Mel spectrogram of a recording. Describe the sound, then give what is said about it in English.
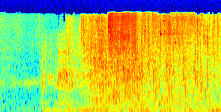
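Small pieces of stone tumbling down a rock face: after a quiet half second a loud crashing rumble sets in and builds into a sustained, gritty clatter and roar that lasts to the end. “At the noise, he swings round and sees some little pieces of stone tumbling down the rock face.”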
